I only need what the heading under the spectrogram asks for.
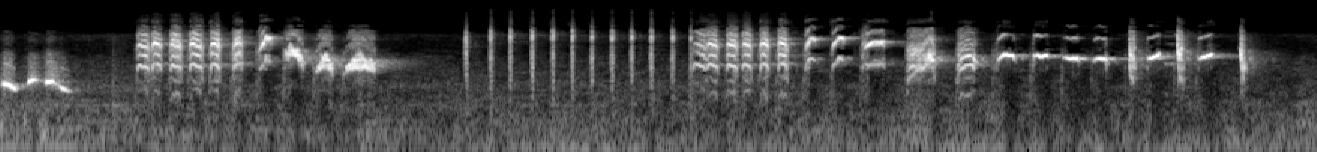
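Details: Crest-raised greater green leafbird singing constantly in ngentrok style, full of filler phrases: harsh buzzy rattling bursts, a series of sharp clicks, then wavering high whistles and scratchy notes.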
